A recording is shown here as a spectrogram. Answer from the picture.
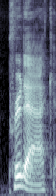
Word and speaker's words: Piraka: Um we've got the Piraka foot, Piraka as the designer of that figure uh pronounces it, fun fact.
